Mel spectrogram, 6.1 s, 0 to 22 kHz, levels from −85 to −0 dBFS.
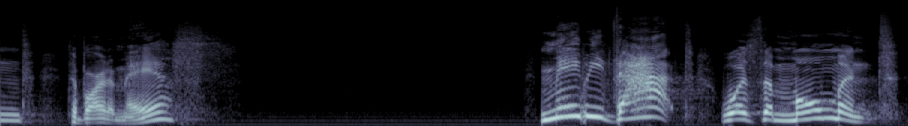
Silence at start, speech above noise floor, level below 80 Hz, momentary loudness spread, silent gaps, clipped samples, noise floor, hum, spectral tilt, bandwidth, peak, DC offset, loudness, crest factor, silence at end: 0 s; 46 dB; -68 dBFS; 12 LU; none; under 0.1%; -70 dBFS; none; -7 dB/octave; 10.5 kHz; -8 dBFS; under 0.1%; -24 LUFS; 18 dB; 0.1 s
